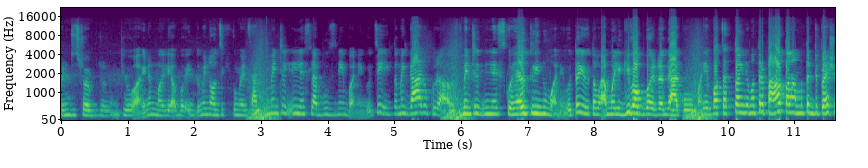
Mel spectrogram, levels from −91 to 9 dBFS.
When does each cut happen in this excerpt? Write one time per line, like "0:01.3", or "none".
0:03.0
0:05.9
0:09.6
